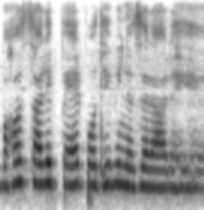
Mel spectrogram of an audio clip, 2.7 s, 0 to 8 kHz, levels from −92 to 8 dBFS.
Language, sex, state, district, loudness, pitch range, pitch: Hindi, female, Assam, Kamrup Metropolitan, -16 LUFS, 220-260 Hz, 245 Hz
